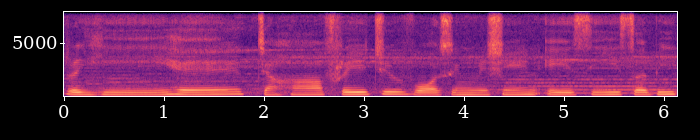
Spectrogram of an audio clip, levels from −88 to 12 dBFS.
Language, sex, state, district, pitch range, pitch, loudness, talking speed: Hindi, female, Madhya Pradesh, Umaria, 195-210 Hz, 200 Hz, -15 LUFS, 80 wpm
